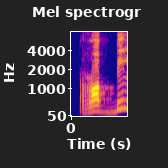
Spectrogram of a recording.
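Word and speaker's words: رَبِّ: রব্বিল হবে নাকি রাব্বিল হবে? আমরা তো গ্রাম এলাকায় নাম ধরে ডাকি। এই রাব্বি এদিকে আয়। এই রাব্বি তাই না? আসলে ওটা রাব্বি হবে না।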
